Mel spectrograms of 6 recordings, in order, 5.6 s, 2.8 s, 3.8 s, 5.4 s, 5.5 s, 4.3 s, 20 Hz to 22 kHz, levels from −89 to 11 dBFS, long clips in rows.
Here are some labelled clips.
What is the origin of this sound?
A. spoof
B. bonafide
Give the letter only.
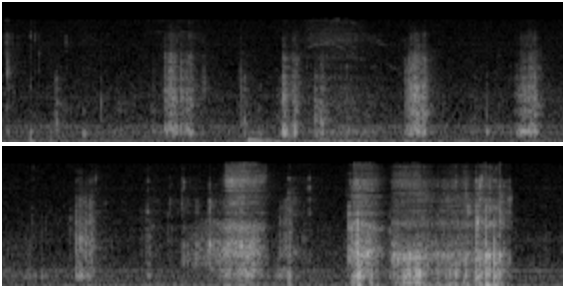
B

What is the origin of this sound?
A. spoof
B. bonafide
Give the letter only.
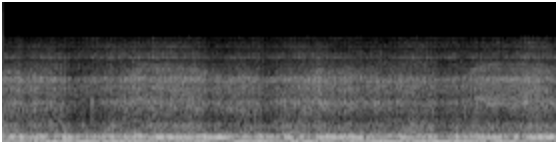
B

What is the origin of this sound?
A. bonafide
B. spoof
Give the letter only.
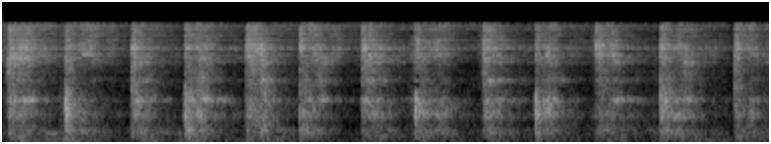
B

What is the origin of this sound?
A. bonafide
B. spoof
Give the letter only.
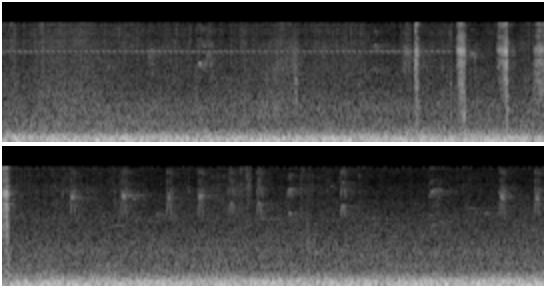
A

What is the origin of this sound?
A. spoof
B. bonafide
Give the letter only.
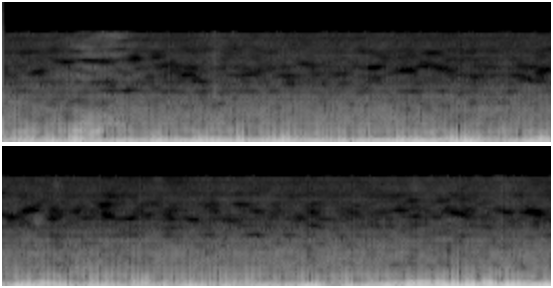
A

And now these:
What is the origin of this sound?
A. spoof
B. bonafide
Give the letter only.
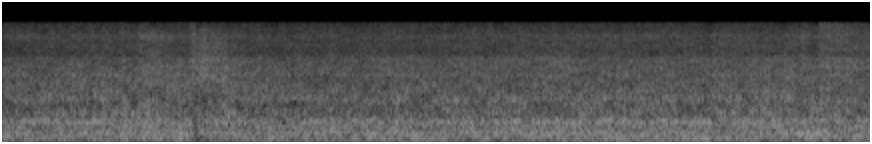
A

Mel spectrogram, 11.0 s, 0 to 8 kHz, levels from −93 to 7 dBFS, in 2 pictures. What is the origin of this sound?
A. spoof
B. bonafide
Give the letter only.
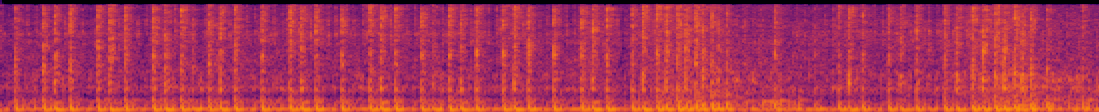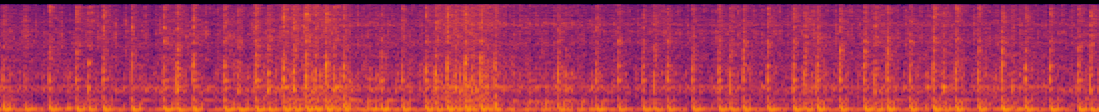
B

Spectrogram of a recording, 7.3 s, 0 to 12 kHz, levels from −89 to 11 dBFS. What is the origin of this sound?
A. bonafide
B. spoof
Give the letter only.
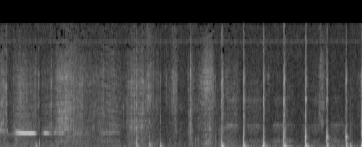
A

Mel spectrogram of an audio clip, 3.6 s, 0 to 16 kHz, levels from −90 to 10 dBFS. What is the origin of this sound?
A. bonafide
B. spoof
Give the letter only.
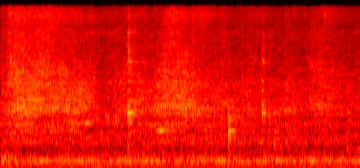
A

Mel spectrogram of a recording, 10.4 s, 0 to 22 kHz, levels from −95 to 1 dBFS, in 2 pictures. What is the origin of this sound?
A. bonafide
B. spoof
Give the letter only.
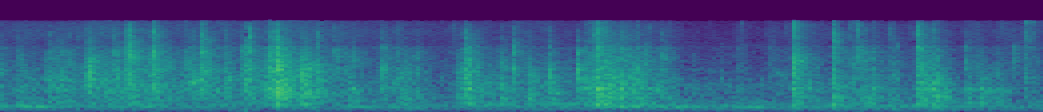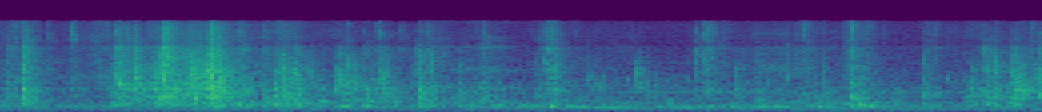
A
